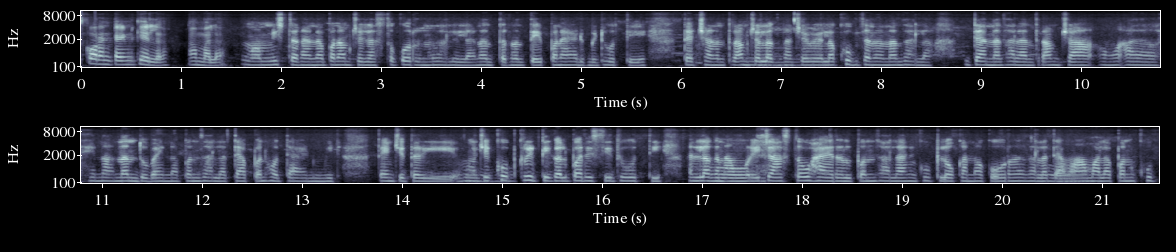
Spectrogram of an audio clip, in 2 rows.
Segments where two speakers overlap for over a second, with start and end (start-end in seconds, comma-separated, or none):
none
